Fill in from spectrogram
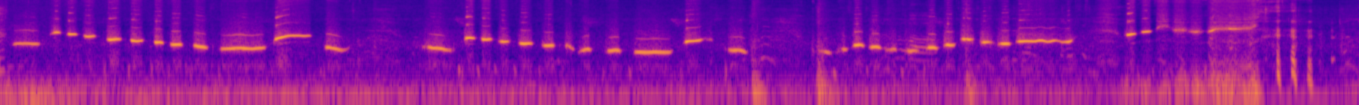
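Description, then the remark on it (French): A person in Rochefort whistles a lively song melody, the clear tones rising and falling in quick, bouncy phrases with short breaths between them, fairly loud with no talking. “Ben, qu'est-ce que je siffle bah, dans la chanson”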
